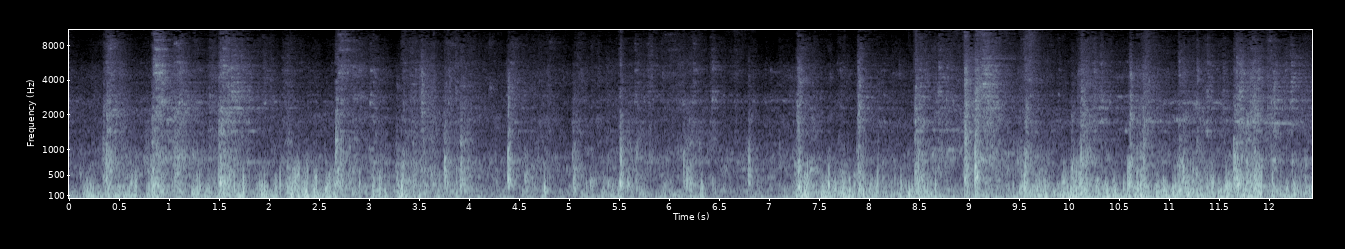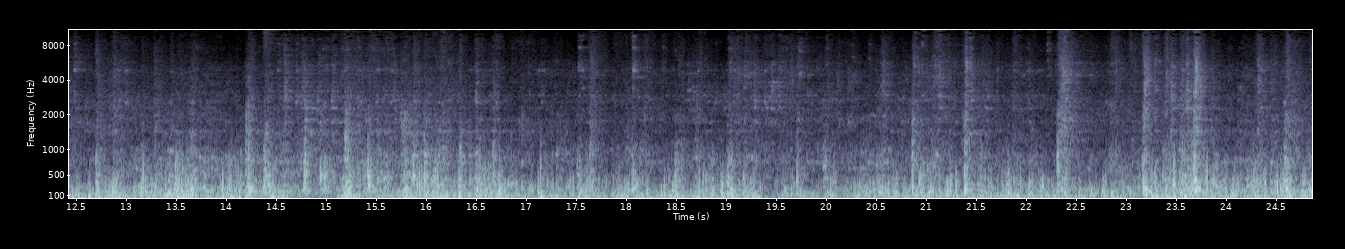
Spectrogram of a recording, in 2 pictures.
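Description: Passenger train coaches running along the track, heard from the coach's open door: a steady rumble of wheels with frequent irregular clacks as they cross rail joints.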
